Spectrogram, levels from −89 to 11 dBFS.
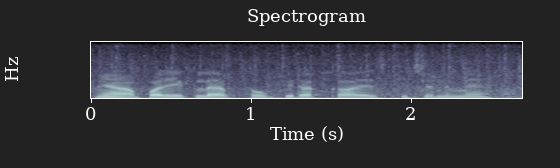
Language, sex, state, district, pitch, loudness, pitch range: Hindi, male, Uttar Pradesh, Shamli, 130 Hz, -18 LUFS, 130-135 Hz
